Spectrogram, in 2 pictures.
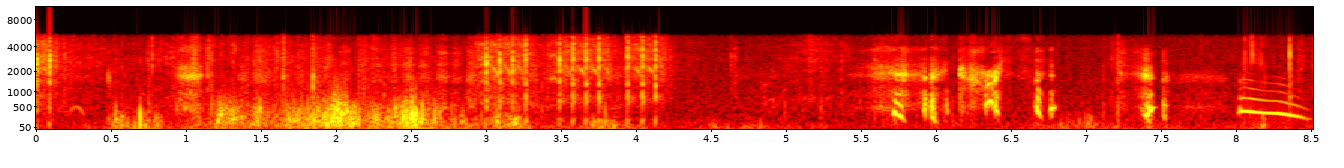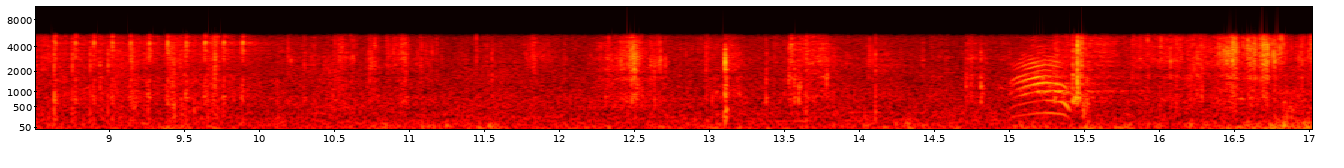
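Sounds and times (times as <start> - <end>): airsoft guns firing bursts: 2.9 - 4.3, 8.5 - 10.0.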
